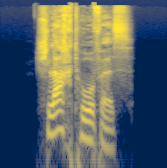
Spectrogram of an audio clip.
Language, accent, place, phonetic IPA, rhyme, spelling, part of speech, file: German, Germany, Berlin, [ˈʃlaxthoːfəs], -axthoːfəs, Schlachthofes, noun, De-Schlachthofes.ogg
- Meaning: genitive singular of Schlachthof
